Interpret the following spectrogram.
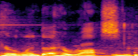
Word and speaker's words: Herlinda Heras: beer judges and uh radio personalities uh miss herlinda harass um thank you you actually say my name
